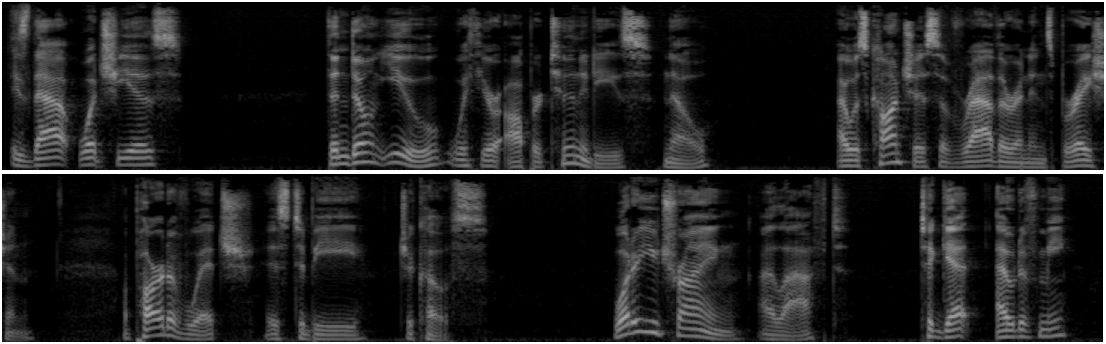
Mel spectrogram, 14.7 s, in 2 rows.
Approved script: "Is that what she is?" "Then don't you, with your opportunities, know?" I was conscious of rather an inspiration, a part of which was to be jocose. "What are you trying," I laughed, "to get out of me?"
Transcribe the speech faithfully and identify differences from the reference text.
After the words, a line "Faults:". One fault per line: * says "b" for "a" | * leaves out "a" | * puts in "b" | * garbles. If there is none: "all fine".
"Is that what she is?" "Then don't you, with your opportunities, know?" I was conscious of rather an inspiration, a part of which is to be jocose. "What are you trying," I laughed, "to get out of me?"
Faults:
* says "is" for "was"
